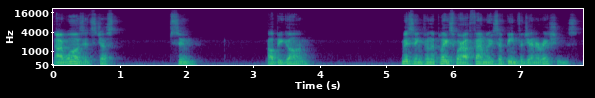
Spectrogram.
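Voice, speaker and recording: A male narrator voices a hurt, sullen man in an audiobook tale. He speaks in a lowish register with quiet bitterness. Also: measured pace, long pauses. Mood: bitter, hurt. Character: wounded, sullen man about to emigrate alone.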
